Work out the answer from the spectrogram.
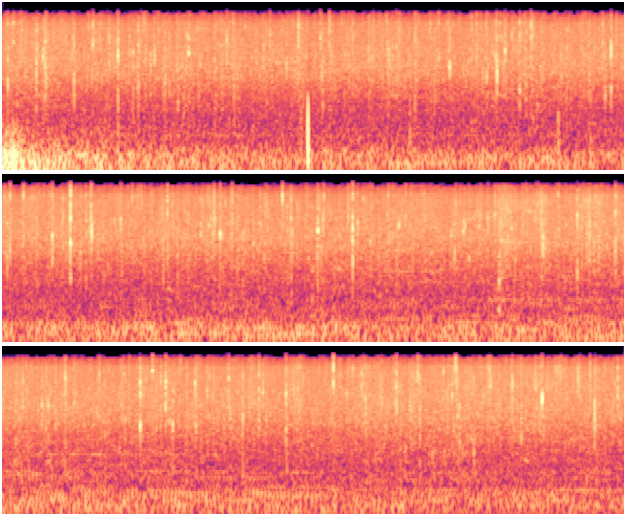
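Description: Steady rain falling on tree leaves, an even hiss dotted with small drip ticks and one sharper drop about four and a half seconds in. At the start the tail of a low thunder rumble dies away within the first second.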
